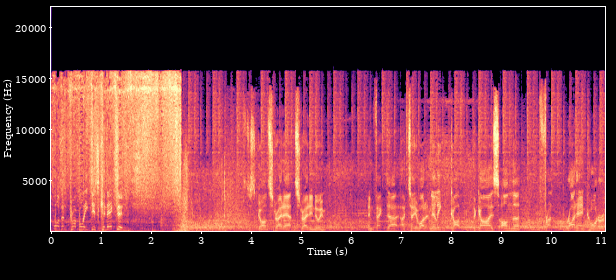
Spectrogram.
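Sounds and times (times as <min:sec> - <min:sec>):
broad hiss: 0:00.0 - 0:02.7
background music with beat: 0:00.0 - 0:11.0
race car engines: 0:02.5 - 0:11.0.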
